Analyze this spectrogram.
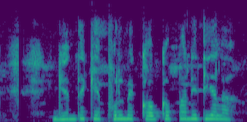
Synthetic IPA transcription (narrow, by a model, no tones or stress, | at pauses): ɡend̪ekepʰulmekɔb̚kɔpanid̪ijela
